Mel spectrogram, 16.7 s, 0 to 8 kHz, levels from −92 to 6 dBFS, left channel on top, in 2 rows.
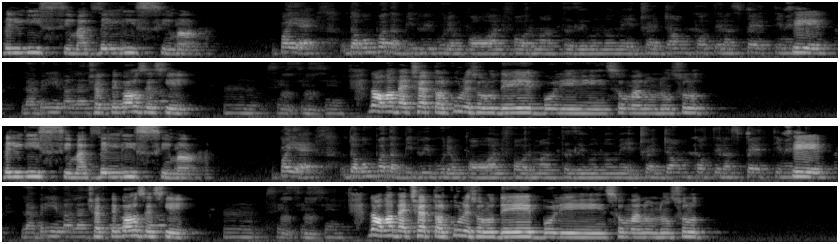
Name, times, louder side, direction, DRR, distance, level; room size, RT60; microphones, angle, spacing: voice 1, 0.0-1.9 7.9-8.2 9.3-10.2 11.1-11.5 11.8-15.3, right 5 dB, 65° right, 0.4 m, -29 dB
voice 2, 0.9-1.3 1.7-1.9 2.7-8.2 8.5-10.0 10.6-11.8, right 1 dB, 90° right, 0.9 m, -44 dB
5.7 x 2.1 x 2.7 m
head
